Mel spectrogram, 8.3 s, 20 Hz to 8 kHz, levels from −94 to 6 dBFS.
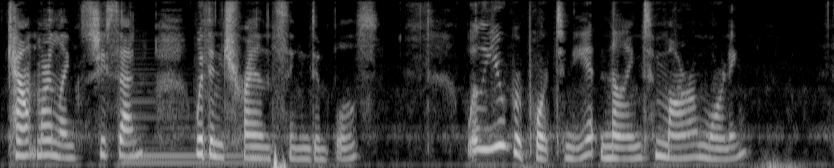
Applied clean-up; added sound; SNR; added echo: none; Acoustic guitar / Strum; 15 dB; none.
